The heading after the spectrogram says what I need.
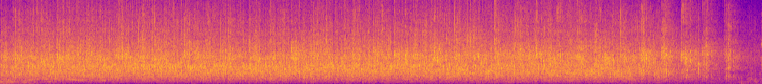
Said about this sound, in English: So round of applause for all of our solo ensemble.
